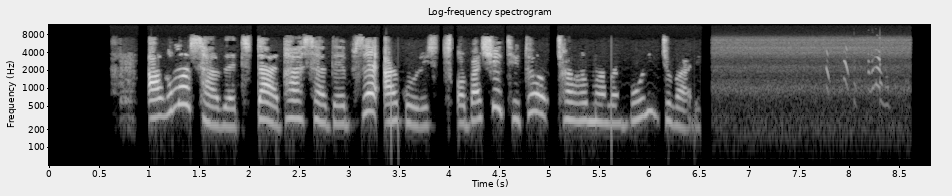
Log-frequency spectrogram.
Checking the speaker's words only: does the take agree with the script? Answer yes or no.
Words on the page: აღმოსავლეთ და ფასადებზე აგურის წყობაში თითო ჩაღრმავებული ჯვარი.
yes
